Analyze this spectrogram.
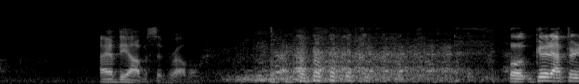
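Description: A second man laughs and speaks into a microphone.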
